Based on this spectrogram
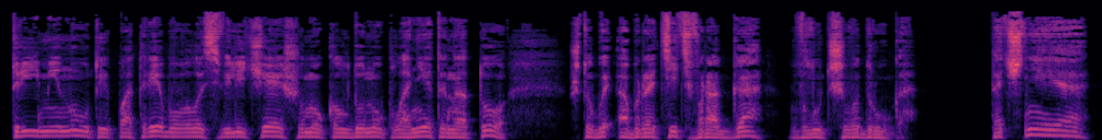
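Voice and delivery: ordinary delivery, nothing marked

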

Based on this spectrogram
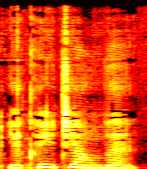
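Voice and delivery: ordinary talk

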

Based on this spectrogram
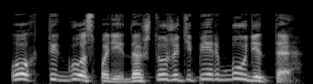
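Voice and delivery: high, fretful lament; anxious, high-pitched whine; whining dismay. A narrator's reading. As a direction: wail as if all is lost. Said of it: "продолжал скулить Костка".

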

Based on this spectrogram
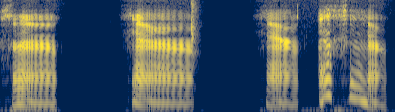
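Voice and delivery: soft, mild villager hums, fading to quiet; Minecraft villager. Acted. Host shows the co-host how the villagers sound, humming softly. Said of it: "but the Minecraft villagers".

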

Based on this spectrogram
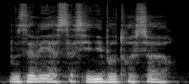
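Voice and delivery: accusation lancée brusquement, plus fort; assène-le d'un coup sec; brusque. A narrator's reading. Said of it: "lui dit-elle brusquement". (duchesse accusant brusquement le baron)

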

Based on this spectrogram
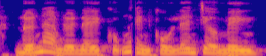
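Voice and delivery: ordinary delivery, nothing marked

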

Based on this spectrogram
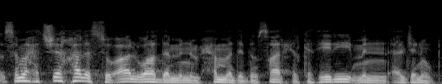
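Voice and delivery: formal standard arabic. Acted. Host reads listener's letter.

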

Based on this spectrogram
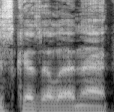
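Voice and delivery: ordinary delivery

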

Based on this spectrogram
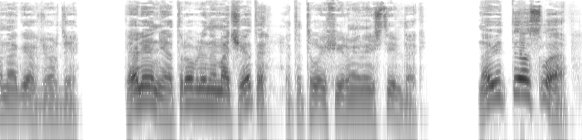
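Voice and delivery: loud, pushy interrogator; tough detective voice. Acted. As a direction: press him hard, loudly. Detective presses the suspect.

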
